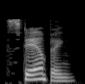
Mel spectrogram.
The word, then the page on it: stamping: British English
